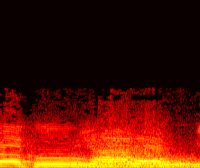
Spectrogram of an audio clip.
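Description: A Buddhist monk chanting in a man's voice, holding long, level notes on a nearly unchanging pitch with short breaks between phrases.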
